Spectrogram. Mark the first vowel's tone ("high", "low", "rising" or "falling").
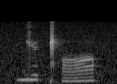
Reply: high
